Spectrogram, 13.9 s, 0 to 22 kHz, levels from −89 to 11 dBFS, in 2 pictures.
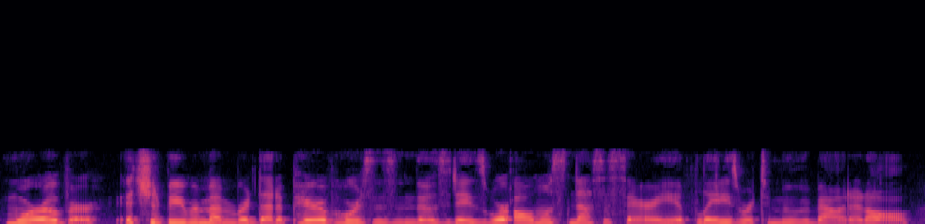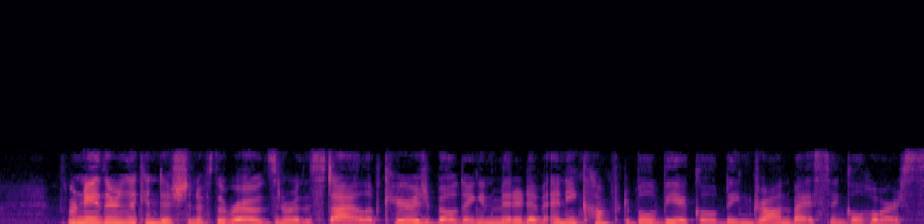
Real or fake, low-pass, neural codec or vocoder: real; 7.2 kHz; none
